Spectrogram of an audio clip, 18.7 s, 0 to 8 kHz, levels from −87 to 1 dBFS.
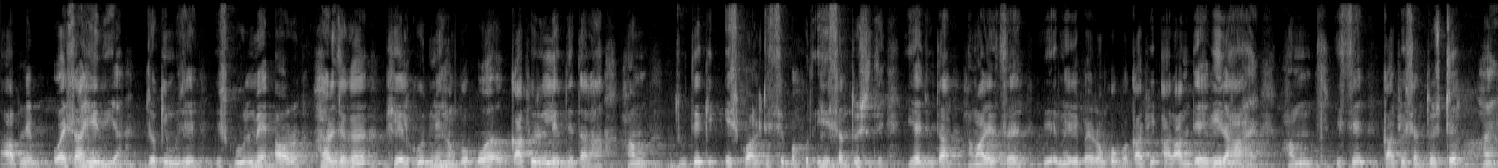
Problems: none marked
